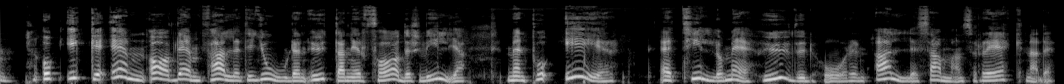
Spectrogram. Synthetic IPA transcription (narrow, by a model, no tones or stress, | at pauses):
ɔkɪkːəʔɛnːavd̪ɛmfalːət̪ɪjuːɖənʔʉ̟ːt̪aneːɾfɑːd̪əʂvɪljamɛnpʰɔeːɾ | ʔæʈʰɪlːɔmɛːhʉ̟ːvɵd̪hoːɾənalːəsamːa̰nsɾɛːkna̰d̪ə̰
